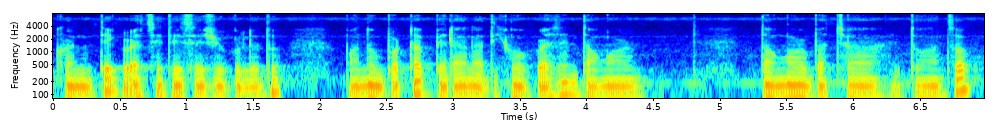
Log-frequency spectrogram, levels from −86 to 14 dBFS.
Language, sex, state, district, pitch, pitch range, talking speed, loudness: Nagamese, male, Nagaland, Dimapur, 80 Hz, 75-85 Hz, 165 wpm, -22 LUFS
